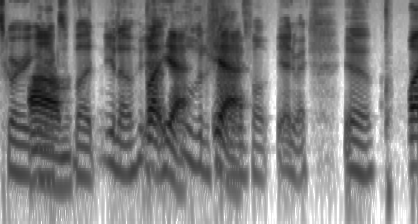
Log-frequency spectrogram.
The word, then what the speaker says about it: Square Enix: Sorry YouTubers, but we're we're looking at live chat when this is how we know it's pronounced Square Enix, but you know, anyway.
